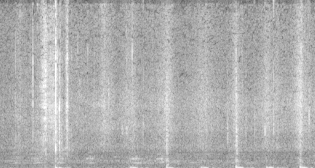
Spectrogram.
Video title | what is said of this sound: Где живёт стук в передней подвеске газели | должно быть слышно глухой звук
